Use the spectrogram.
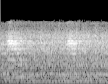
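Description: A city bus rolls through traffic, its engine and road noise a steady, even rumble, broken by two short high-pitched squeals about a second apart.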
